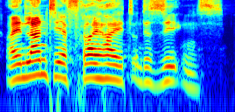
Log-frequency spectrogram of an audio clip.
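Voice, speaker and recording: High-voiced man preaching a sermon. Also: measured pace. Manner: earnest, urging, drops low and soft for God's words. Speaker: pastor. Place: church service.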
